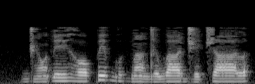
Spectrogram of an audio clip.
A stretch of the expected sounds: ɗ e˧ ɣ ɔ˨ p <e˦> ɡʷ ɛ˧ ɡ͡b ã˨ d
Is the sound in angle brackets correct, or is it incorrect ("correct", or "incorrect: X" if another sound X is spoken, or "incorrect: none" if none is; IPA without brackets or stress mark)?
correct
